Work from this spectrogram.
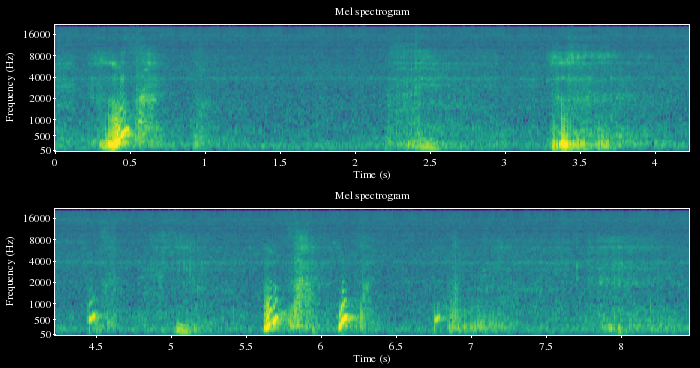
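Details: A male Beagle sleeping and dreaming gives soft, muffled woofs and yips in short scattered bursts while snoring.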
